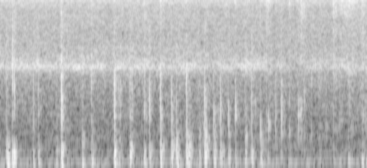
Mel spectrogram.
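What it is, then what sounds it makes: Textured cleaning cloth. Fingertips and nails scratch and tap across a yellow waffle-textured cleaning cloth lying flat, brushing over its bumpy surface. The result is a quiet, uneven run of short, dull, low taps with soft scratchy rustle between them, over a faint steady high hiss.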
